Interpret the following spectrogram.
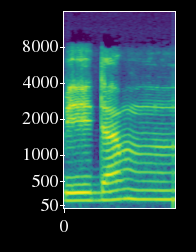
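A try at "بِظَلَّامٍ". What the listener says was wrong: Oke, sekali lagi, kasih celah, bukan rabbuhum bidam, bidam, tapi biza, za. Kasih celah.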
